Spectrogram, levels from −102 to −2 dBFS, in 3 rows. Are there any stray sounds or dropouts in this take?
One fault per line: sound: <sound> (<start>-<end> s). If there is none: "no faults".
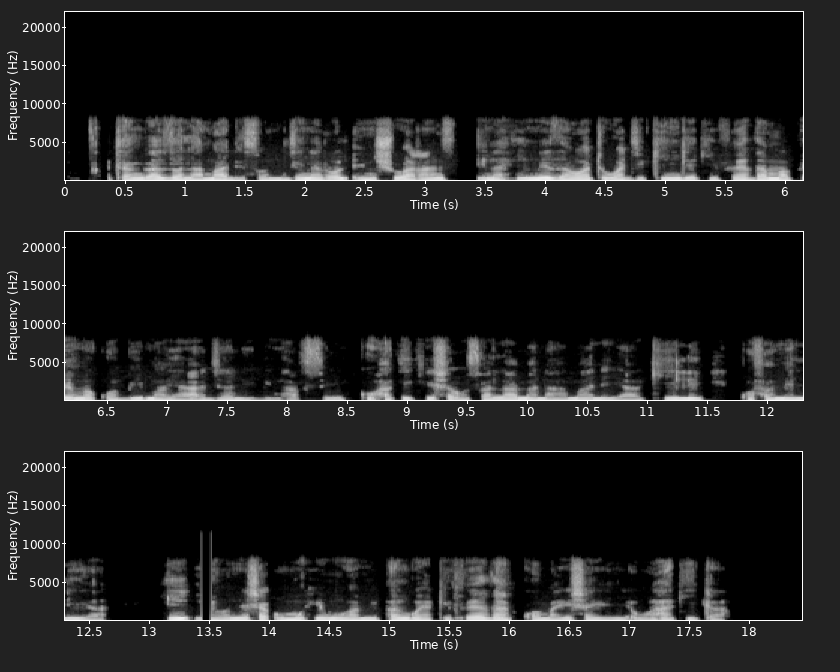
sound: dropout (13.4-13.5 s)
